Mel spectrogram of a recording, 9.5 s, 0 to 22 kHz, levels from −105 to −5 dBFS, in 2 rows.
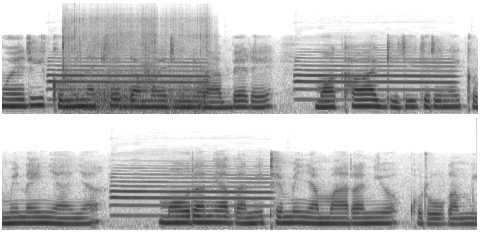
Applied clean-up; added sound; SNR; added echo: none; Skateboard + Wind instrument, woodwind instrument; 6 dB; none.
